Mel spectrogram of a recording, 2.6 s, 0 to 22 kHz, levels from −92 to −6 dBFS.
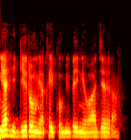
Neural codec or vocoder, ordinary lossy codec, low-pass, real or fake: codec, 24 kHz, 3 kbps, HILCodec; none; none; fake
